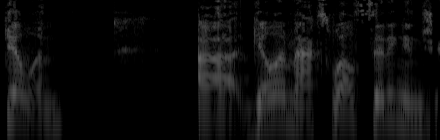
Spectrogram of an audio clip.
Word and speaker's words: Ghislaine: It's not Ghislaine. It's pronounced Gillen.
